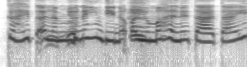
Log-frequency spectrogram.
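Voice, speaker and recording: A woman's voice: high-pitched, fairly even intonation, fairly quick, no echo, studio quality, lightly acted. A woman with a Filipino accent playing a worried young daughter, a student, in a radio drama, earnest and questioning. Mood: hurt, reproachful.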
